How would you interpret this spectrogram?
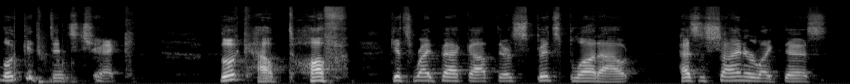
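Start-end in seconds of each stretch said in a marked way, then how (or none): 0.0-3.5 weepy speech through tears. Retelling watching her from the sideline, retelling talking while crying. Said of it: "I'm just sitting there crying".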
